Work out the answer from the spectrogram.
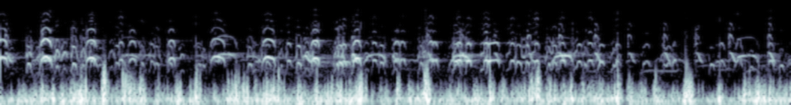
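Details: At Terschelling in the Netherlands, Eurasian oystercatchers on grass and tidal mud call in shrill, arched 'kleep' notes, closely overlapping in an excited chorus, with buffeting wind low in the background.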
